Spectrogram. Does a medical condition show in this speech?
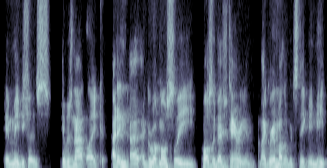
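No.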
